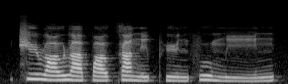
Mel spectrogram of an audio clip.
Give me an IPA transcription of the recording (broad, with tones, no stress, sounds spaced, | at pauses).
t͡ɕ y˥ ɻ ɑ˧˥ ʊ̯ ɻ ä˧˥ p ɑ˧˥ ʊ̯ k a˥˩ n i˧˥ pʰ y˨˩ n f u˥˩ m i˨˩˦ n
